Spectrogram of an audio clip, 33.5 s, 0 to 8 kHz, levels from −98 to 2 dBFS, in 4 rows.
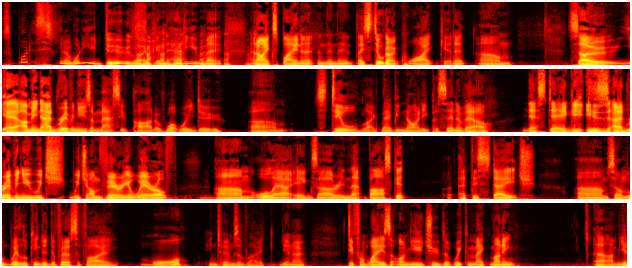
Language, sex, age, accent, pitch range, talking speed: English, male, 30-49, Australian, 95-115 Hz, 180 wpm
